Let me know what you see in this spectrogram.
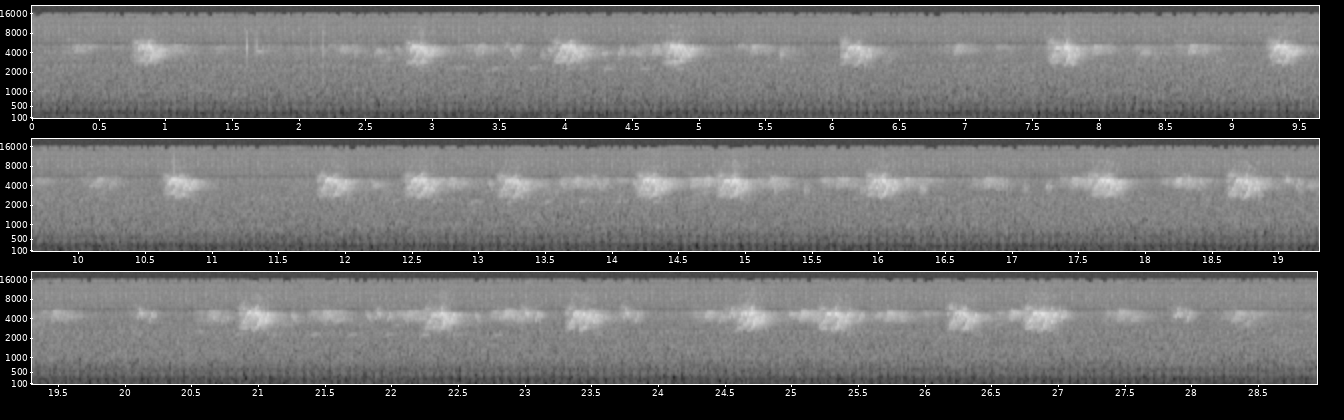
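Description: A small bird chirping repeatedly: single short, high chirps about once a second, now and then in quick pairs, over faint outdoor background noise.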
